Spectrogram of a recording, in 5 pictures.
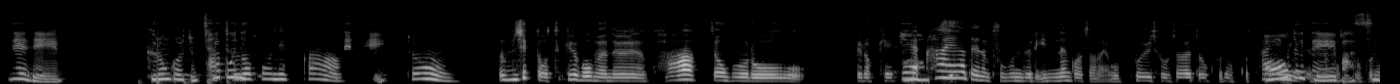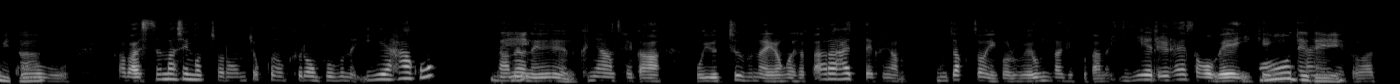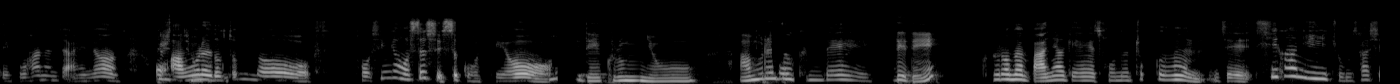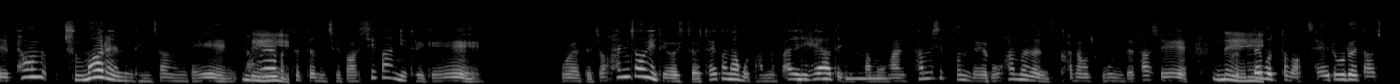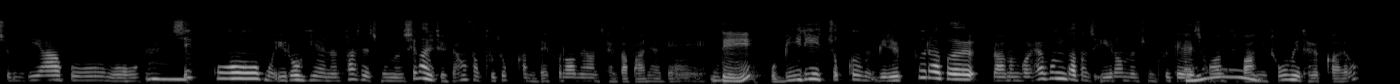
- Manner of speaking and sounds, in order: "하야" said as "해야"; unintelligible speech; teeth sucking; tapping; unintelligible speech; in English: "밀프렙을"
- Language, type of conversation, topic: Korean, advice, 요리에 자신감을 키우려면 어떤 작은 습관부터 시작하면 좋을까요?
